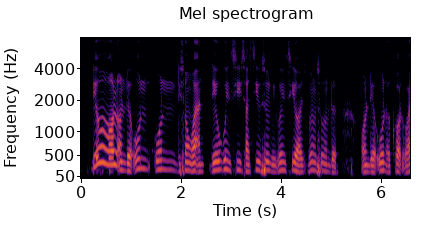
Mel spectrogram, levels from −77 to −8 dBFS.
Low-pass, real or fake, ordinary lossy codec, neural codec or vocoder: none; real; none; none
